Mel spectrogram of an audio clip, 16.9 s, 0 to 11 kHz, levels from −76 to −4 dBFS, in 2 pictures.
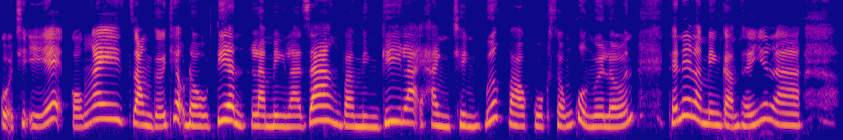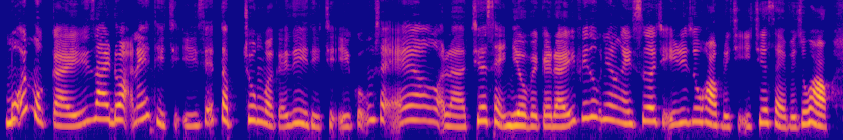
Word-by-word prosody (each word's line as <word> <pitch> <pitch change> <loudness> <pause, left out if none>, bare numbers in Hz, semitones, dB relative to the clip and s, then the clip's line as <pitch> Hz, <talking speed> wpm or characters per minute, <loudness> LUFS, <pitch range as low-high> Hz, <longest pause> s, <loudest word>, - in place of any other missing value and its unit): của - - -2
chị 285 - -5 0.2
ấy 335 - +5
ấy 375 - +2
có 210 -1 -4
ngay 365 - +4
dòng 255 -4 +2
giới 225 0 -2
thiệu 375 +8 0
đầu 235 -2 0
tiên 340 -6 +6
là 235 -1 +1
"Mình 225 0 -1
là 225 0 -3
Giang 325 +2 +4
và 235 -2 -2
mình 220 -1 -2
ghi 320 +2 +2
lại 300 -1 0
hành 240 -3 -2
trình 235 -1 -3
bước 385 +8 -2
vào 235 -3 -1
cuộc 230 -1 -7
sống 235 +1 -5
của 275 - -2
người 225 0 -1
lớn", 220 +8 -1 0.4
thế 310 - +1
nên 445 +1 +2
là 375 - +2
mình 265 -3 0
cảm 235 -2 -2
thấy 240 +1 -2
như 355 +6 -3
là 255 -7 -1 0.5
mỗi 355 +5 +3
một 360 - +4
cái 240 +4 0
giai 370 -1 +5
đoạn 350 -2 +2
ấy 375 +5 +1
thì 295 -5 -2
chị - - -13
ấy - - -5
sẽ 295 - -3
tập 355 -4 +3
trung 345 -2 0
vào 255 -4 -1
cái 220 +1 -5
gì 285 0 0
thì 225 -2 -5
chị - - -9
ấy 225 - -5
cũng 355 - -5
sẽ, 360 -2 -2 0.2
gọi 300 -5 -4
là, 220 -2 -1
chia 335 +5 +1
sẻ 310 -6 0
nhiều 240 0 +5
về 225 0 0
cái 225 +1 -2
đấy. 225 +6 +2
Ví 390 - 0
dụ 425 - 0
như 370 - -1
là - - -3
ngày 285 -3 0
xưa 325 +4 +2
chị - - -5
ấy - - -4
đi 300 +1 -1
du 315 0 -2
học 270 -5 +4
thì 220 - -2
chị - - -11
ấy - - -5
chia 300 +3 0
sẻ 230 -5 +1
về 210 - -2
du 275 +6 0
học. 245 -7 +8
265 Hz, 295 wpm, -24 LUFS, 230-330 Hz, 0.5 s, học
